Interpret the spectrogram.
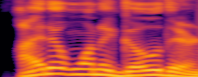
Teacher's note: the smaller words like I, to and there are said more softly or quickly.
